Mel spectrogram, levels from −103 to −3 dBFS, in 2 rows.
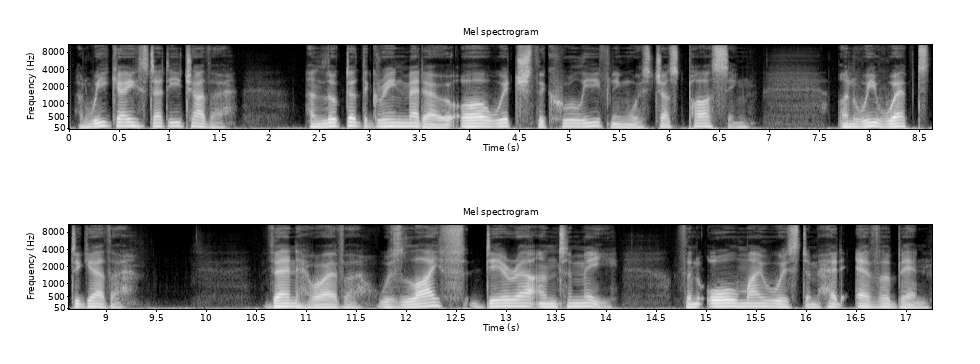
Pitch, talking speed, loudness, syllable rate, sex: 110 Hz, 130 wpm, -19 LUFS, 4.0 syllables/s, male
